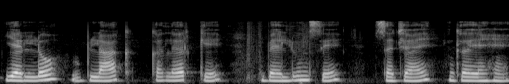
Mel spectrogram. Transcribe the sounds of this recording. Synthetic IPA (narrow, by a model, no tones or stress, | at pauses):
jɛːlːoblaːkːɐləɾke | bɛːlunse | sɐd͡ʒaːeɡɐeɦɛ̃ː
